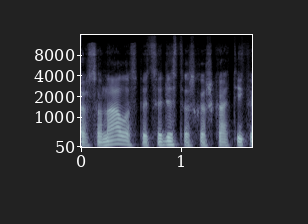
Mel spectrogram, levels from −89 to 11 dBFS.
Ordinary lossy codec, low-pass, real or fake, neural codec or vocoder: Opus, 24 kbps; 14.4 kHz; fake; autoencoder, 48 kHz, 32 numbers a frame, DAC-VAE, trained on Japanese speech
